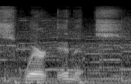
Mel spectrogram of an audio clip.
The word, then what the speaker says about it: Square Enix: It's Square Enix. Square Enix is how you pronounce it.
